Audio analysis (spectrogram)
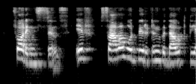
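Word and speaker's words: ça va: Uh this accent this accent is used to basically to um the change the sound of C from the hard C sound to a softer S sound. For instance, if Sava would be written without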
